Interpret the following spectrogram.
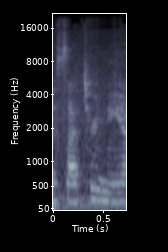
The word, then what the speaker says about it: Saturnia: thing that we're looking forward to is the saturnia hot springs is that how you say it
